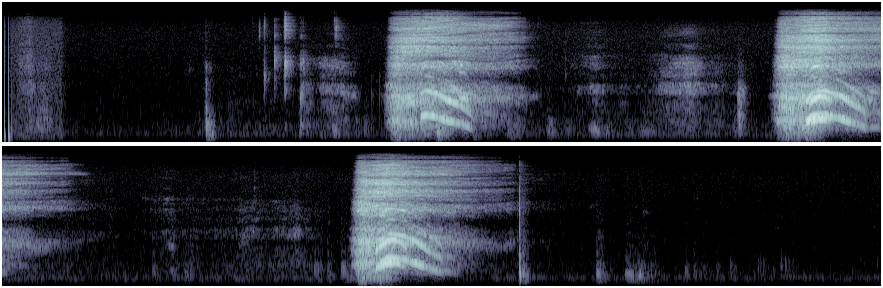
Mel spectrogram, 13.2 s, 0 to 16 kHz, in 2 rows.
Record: {"exhalation_length": "13.2 s", "exhalation_amplitude": 14797, "exhalation_signal_mean_std_ratio": 0.28, "survey_phase": "alpha (2021-03-01 to 2021-08-12)", "age": "65+", "gender": "Male", "wearing_mask": "No", "symptom_none": true, "smoker_status": "Ex-smoker", "respiratory_condition_asthma": false, "respiratory_condition_other": false, "recruitment_source": "REACT", "submission_delay": "5 days", "covid_test_result": "Negative", "covid_test_method": "RT-qPCR"}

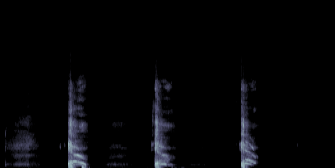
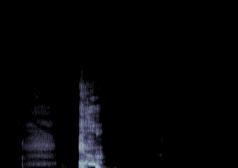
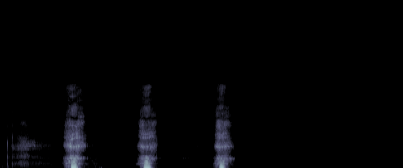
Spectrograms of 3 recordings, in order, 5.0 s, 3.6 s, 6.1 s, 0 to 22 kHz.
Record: {"three_cough_length": "5.0 s", "three_cough_amplitude": 32767, "three_cough_signal_mean_std_ratio": 0.28, "cough_length": "3.6 s", "cough_amplitude": 31818, "cough_signal_mean_std_ratio": 0.26, "exhalation_length": "6.1 s", "exhalation_amplitude": 24109, "exhalation_signal_mean_std_ratio": 0.22, "survey_phase": "alpha (2021-03-01 to 2021-08-12)", "age": "45-64", "gender": "Female", "wearing_mask": "No", "symptom_none": true, "smoker_status": "Never smoked", "respiratory_condition_asthma": false, "respiratory_condition_other": false, "recruitment_source": "REACT", "submission_delay": "1 day", "covid_test_result": "Negative", "covid_test_method": "RT-qPCR"}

